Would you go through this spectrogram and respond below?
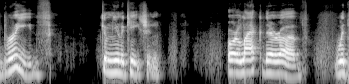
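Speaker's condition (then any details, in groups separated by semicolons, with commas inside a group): Cerebral palsy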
